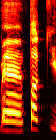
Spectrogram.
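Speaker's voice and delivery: petty bickering. Voicing two characters arguing with each other at a meal: bickering. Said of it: "bickering towards each other".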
